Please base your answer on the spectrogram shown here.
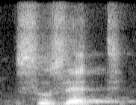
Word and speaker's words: Suzette: of Social Security, Miss Suzette, and you have to say it with the accent on the Z.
